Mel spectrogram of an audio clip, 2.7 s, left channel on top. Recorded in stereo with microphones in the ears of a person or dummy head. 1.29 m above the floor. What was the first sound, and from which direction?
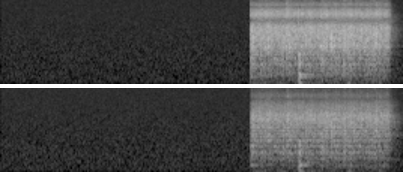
Frying, 40° left (ahead or behind).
